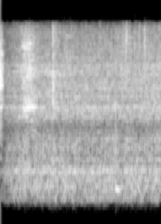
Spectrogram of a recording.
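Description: A sharp click right at the start, then the steady noise of a car's cabin: the vehicle is running with its interior noise going.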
